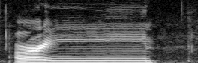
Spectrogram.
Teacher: जहाँ से हमने हा की आवाज़ निकाली है वहीं से आइन की आवाज़ निकलेगी। हलक के दरमियान वाले हिस्से से आइन की आवाज़ निकलती है।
